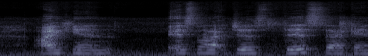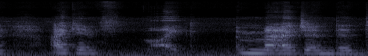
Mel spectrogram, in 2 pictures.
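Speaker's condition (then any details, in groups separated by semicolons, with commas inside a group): ALS; was breathless and quiet when talking, now louder, breathing easier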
